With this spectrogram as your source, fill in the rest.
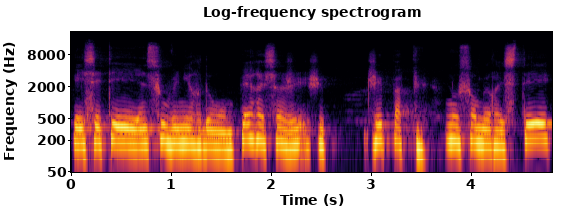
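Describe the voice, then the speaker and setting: A woman speaks at a fairly slow pace with a fairly low pitch and ordinary pitch variation. Noticeable background noise runs under her voice. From southern France, Perpignan. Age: 90s. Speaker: war veteran, former Resistance member. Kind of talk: testimony. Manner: halting.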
